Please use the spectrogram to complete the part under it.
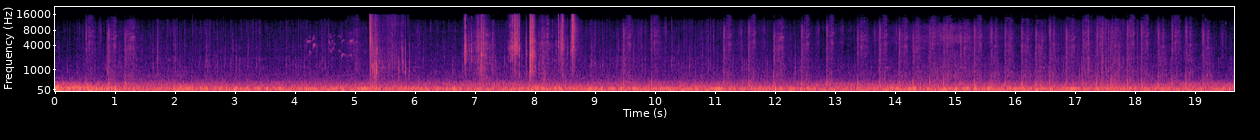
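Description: A small fire crackles nearby.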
